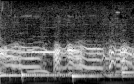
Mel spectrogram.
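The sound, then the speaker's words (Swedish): A pack of sled dogs from a Danish military sled patrol in Greenland howls together, several long wavering voices overlapping and rising and falling in pitch. The chorus is steady, with no one talking. “Ja, tuffare hundar och soldater är nog svårt att hitta.”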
